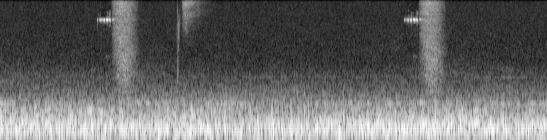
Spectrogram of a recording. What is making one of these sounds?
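A short menu chime sounds twice.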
